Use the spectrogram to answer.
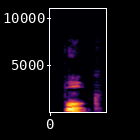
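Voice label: "book", British English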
